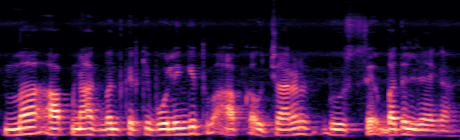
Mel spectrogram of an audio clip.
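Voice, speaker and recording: A man teaching Hindi grammar in a slow classroom lesson, repeating sounds and asking questions back to his students. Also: fairly high pitch, steady tone, vocal fry, warm tone.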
